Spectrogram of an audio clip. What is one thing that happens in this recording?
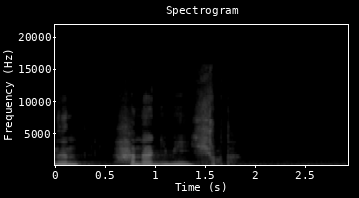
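A man speaks calmly into a microphone in a reverberant hall.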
